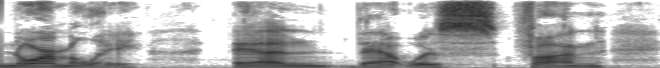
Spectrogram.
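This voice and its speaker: Very deep and low in pitch, a woman speaks with an American accent. Her pace is very slow. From Los Angeles, California. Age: 90s. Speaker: interviewee recounting her life. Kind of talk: interview, life story. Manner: halting, with many fillers.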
